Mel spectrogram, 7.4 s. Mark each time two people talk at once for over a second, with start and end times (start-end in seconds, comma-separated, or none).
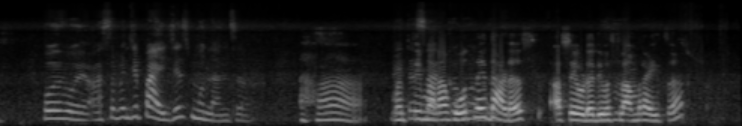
4.0-5.4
